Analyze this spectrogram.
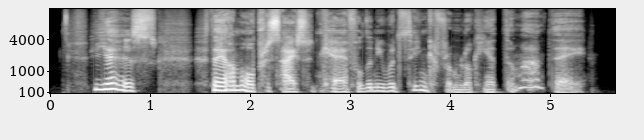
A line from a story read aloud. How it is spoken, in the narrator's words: he said, his voice a purr in her skull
